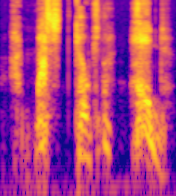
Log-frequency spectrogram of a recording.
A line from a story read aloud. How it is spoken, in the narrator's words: whispered Jack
